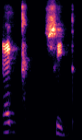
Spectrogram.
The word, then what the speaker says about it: exit: Now, if the X comes between 2 different vowels, you don't pronounce it cuz. You don't say exit. It's not exit. A lot of English as a second language speakers will say exit. It's not exit. It is exit.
